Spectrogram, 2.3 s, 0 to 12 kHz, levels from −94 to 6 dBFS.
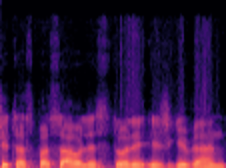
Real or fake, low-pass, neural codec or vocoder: real; 10.8 kHz; none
